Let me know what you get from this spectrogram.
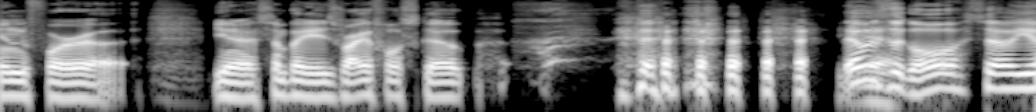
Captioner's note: Tim and Lex laughing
